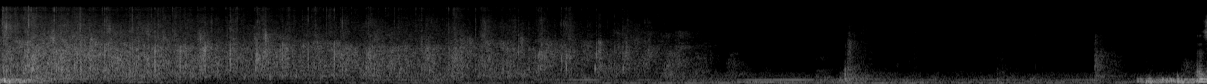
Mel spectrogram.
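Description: Applause from an audience at a 5th grade farewell ceremony, a dense steady round of clapping that gradually thins and fades after about seven seconds, leaving scattered claps and a brief renewed burst at the end.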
